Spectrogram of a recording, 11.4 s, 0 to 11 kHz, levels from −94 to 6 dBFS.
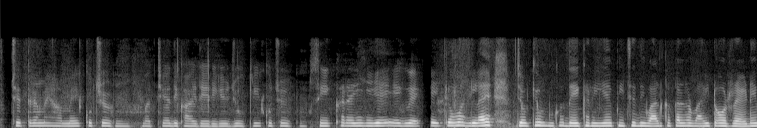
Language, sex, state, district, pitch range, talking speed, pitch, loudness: Hindi, female, Bihar, Muzaffarpur, 215-240 Hz, 160 wpm, 230 Hz, -19 LUFS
